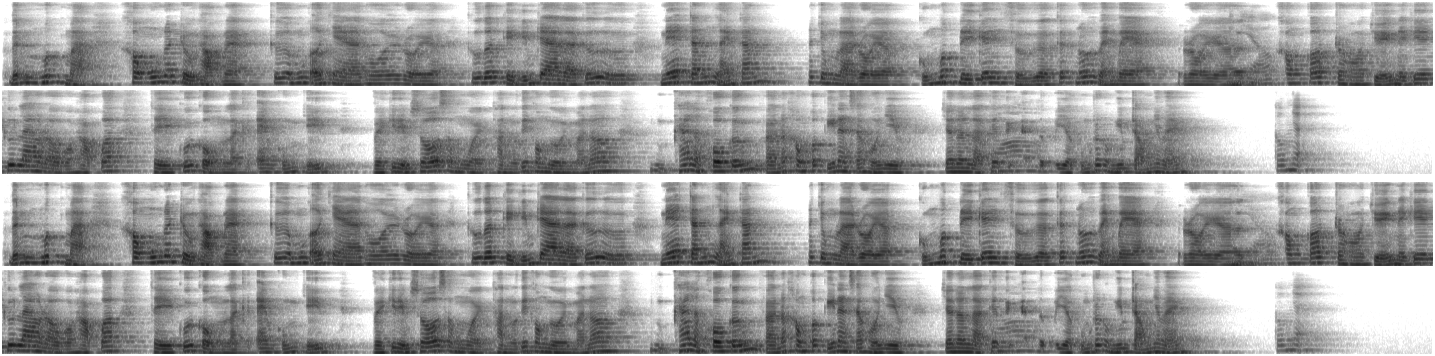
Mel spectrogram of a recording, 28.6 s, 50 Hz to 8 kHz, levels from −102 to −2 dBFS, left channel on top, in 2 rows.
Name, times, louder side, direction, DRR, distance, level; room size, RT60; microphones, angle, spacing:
voice 1, 0.1-2.4 2.7-4.4 4.7-7.7 8.1-11.4 11.8-12.4 12.8-17.6 18.0-23.3 23.7-24.3 24.8-26.2, right 2 dB, 30° right, 7 dB, 0.6 m, -22 dB
voice 2, 12.2-12.7 24.2-24.8 27.0-27.3, left 2 dB, 40° left, 6 dB, 0.6 m, -35 dB
8.4 x 2.8 x 5.9 m, 0.83 s
head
